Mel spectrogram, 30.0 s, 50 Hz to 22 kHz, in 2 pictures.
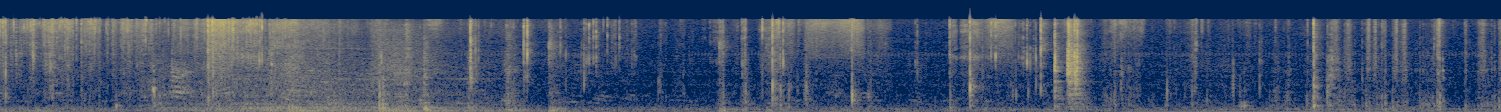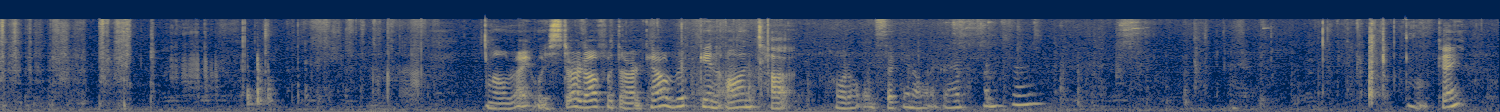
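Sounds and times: cardboard box rustling: 0.0s - 3.2s.

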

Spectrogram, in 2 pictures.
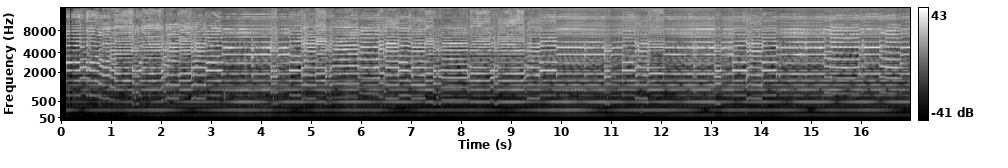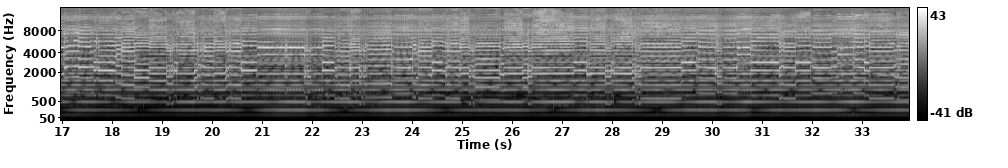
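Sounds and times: bagpipe playing a march: 0.1s - 33.9s.

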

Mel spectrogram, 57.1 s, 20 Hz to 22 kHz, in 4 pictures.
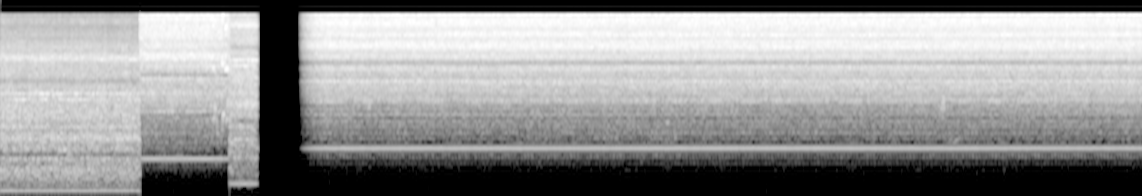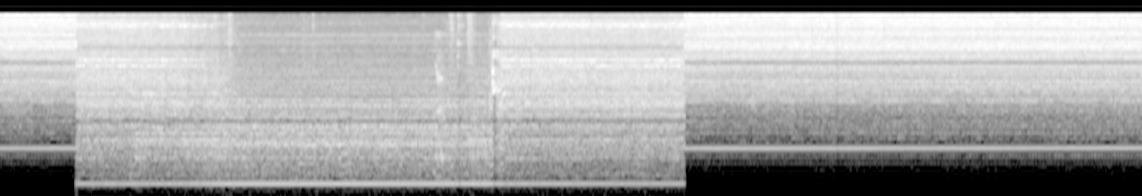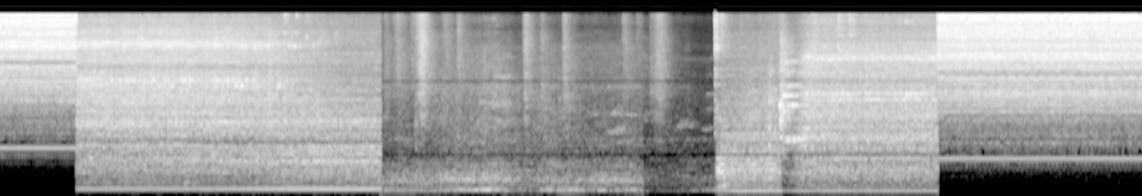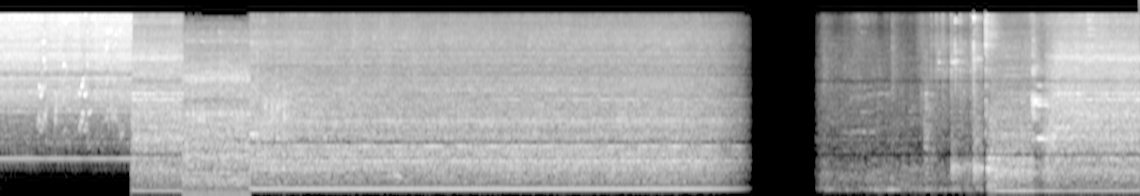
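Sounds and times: metal lathe whining: 29.5s - 33.3s.

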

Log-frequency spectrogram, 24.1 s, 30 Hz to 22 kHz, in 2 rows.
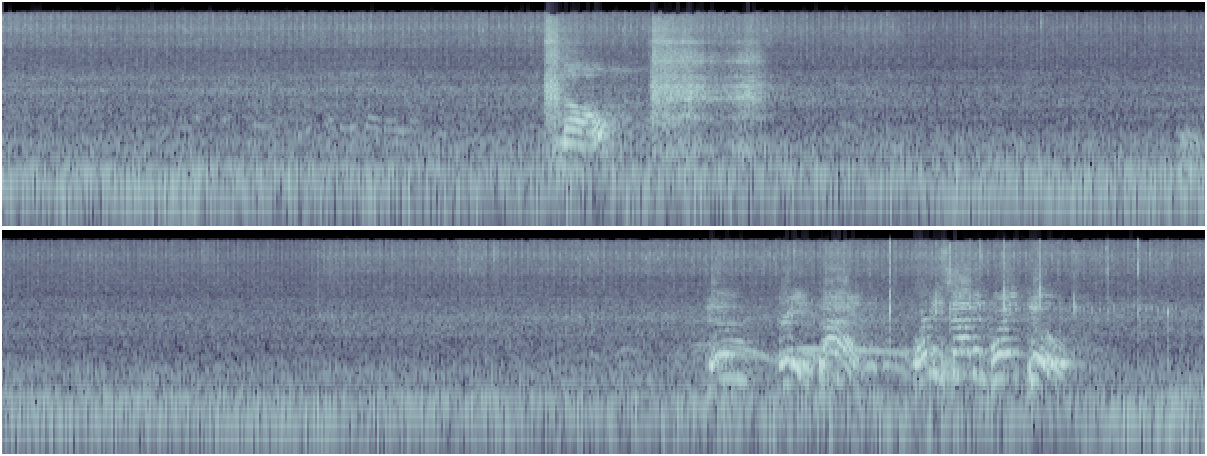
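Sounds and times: tractor engine idling: 0.0s - 24.0s
loud noisy burst: 5.4s - 7.9s.

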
